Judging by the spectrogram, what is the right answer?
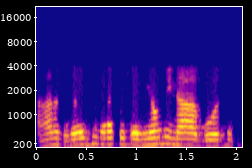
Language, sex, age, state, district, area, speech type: Kashmiri, male, 30-45, Jammu and Kashmir, Anantnag, rural, conversation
